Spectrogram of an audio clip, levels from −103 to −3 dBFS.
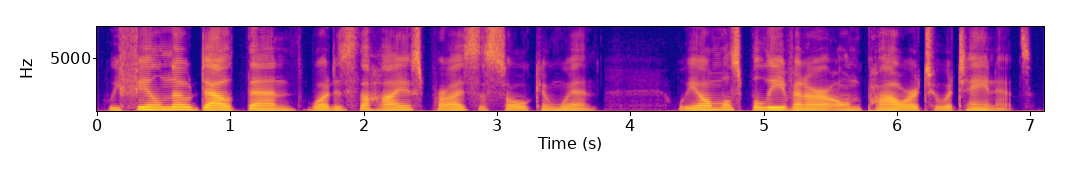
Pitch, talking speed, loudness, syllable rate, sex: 170 Hz, 205 wpm, -21 LUFS, 5.1 syllables/s, female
